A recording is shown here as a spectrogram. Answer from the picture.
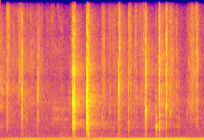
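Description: Tarot cards being shuffled by hand: scattered short flicks and taps of the cards, over a steady low hum that grows louder early on and keeps going.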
